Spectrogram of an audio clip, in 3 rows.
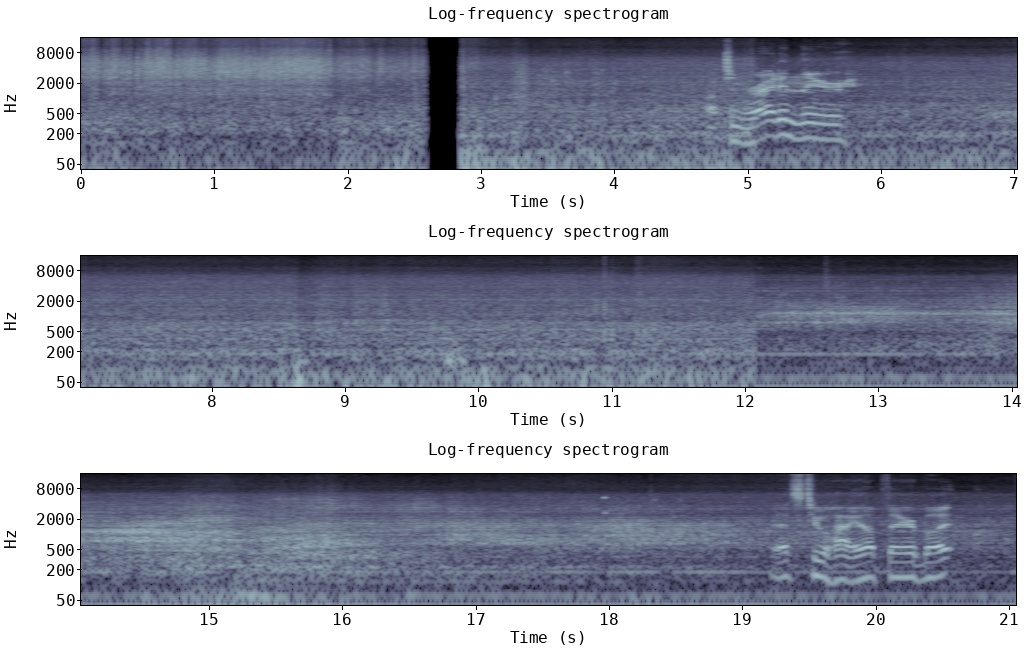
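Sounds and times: wind buffeting microphone: 0:06.6 - 0:12.1.

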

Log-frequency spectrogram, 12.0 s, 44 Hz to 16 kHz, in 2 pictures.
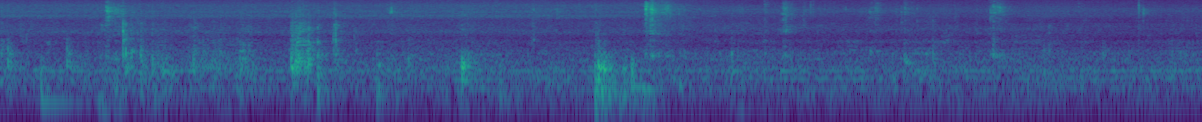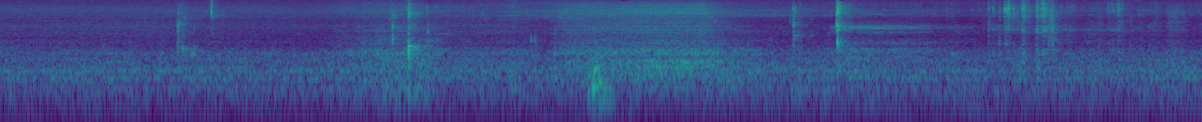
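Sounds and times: tortilla chips crunching: 0:10.9 - 0:12.0.

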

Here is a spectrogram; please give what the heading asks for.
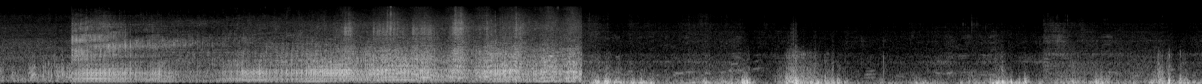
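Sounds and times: rally car engine accelerating: 0:00.7 - 0:05.9.

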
